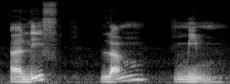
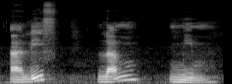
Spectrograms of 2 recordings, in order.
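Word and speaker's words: الم: kita harus baca satu-satu ini dibaca Alif yang ini dibaca lam dan yang ini dibaca Mim jadi dibaca Alif Lam Mim Alif Lam Mim dan berapa harganya untuk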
